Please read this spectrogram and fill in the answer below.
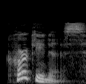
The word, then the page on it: quirkiness: British English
